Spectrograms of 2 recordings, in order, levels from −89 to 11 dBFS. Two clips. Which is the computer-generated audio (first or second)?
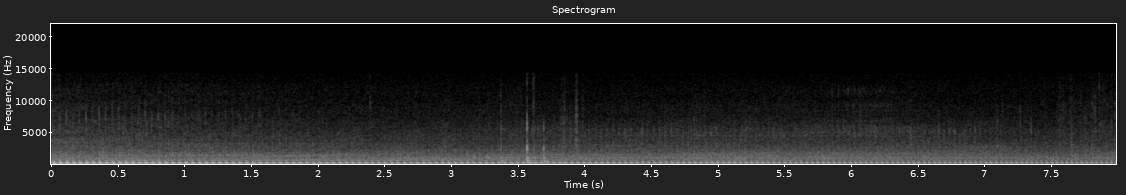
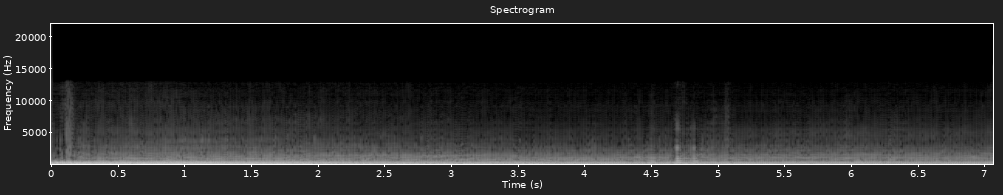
second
